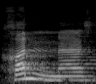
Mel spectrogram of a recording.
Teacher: Ibu jangan cepat-cepat di sini ya Bu ya. Khannas, baca ditahan dulu 2 harokat minimal. Khannas, bahkan lebih dari 2 harokat lebih bagus. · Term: gunnah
